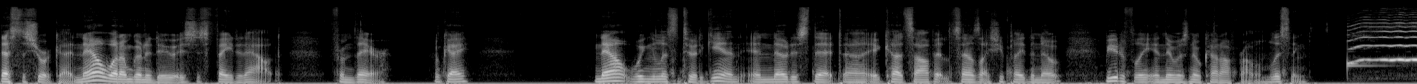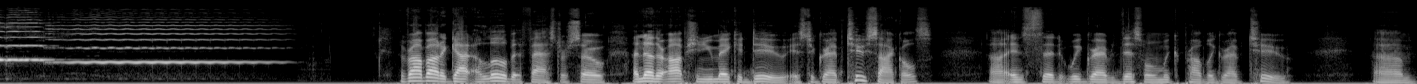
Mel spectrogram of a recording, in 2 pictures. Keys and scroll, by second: 7.4 super+[, 20.1 super+], 21.4 super+[.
